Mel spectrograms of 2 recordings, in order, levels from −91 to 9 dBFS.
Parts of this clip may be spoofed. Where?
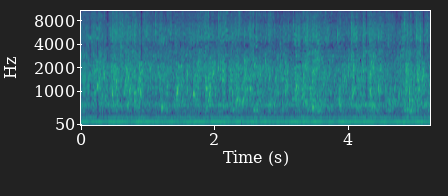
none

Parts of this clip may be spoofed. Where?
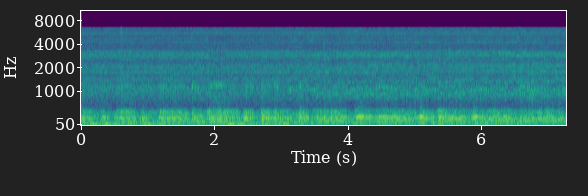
1.5-2.2 (vocoder, HiFi-GAN); 3.1-7.3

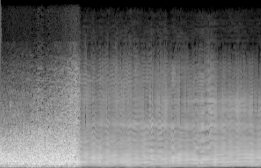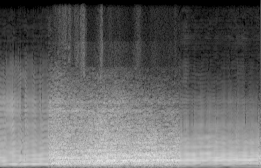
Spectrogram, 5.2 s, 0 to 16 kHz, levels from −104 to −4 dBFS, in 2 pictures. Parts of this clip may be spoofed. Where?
0.8-3.1 (vocoder, BigVGAN v2); 4.4-5.2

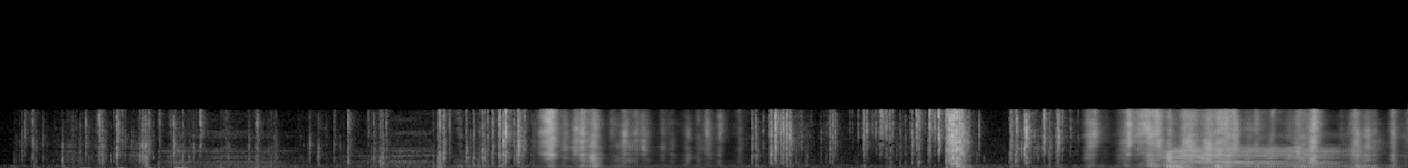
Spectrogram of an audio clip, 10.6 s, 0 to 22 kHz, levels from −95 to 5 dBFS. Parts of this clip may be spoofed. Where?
4.0-5.6 (vocoder, Vocos); 8.1-10.6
